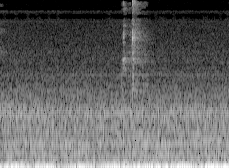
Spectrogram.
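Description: A single faint computer mouse click a little past the middle, over quiet room tone.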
